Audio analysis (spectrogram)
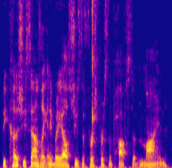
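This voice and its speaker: A man's voice: fairly low pitch, fast talker, noisy background. A middle-aged man co-hosting a podcast in casual conversation. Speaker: podcast co-host. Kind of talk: casual chat.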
